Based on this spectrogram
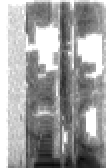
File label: "Conjugal", English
